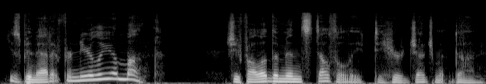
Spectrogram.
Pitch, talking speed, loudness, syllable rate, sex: 130 Hz, 210 wpm, -20 LUFS, 5.9 syllables/s, male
